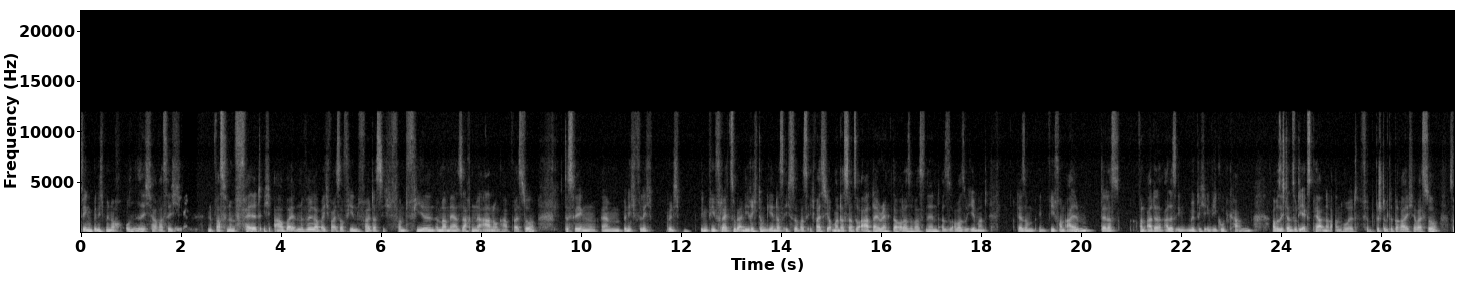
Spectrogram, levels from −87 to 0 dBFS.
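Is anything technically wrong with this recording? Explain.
Yes. From 1.85 to 2.36 s the other side's voice leaks through, about 10 dB below the main speech, most likely because the echo canceller left loudspeaker playback in the microphone signal. It sounds like a faint second talker; a spectrogram shows a weaker, overlapping harmonic pattern in that window.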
